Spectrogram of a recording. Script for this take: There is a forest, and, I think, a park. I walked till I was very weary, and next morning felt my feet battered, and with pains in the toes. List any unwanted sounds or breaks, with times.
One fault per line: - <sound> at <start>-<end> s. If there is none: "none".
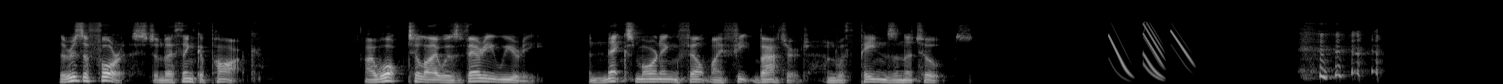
- chirp at 11.1-12.0 s
- laugh at 13.0-13.9 s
